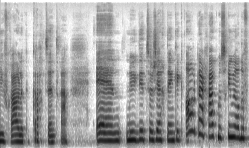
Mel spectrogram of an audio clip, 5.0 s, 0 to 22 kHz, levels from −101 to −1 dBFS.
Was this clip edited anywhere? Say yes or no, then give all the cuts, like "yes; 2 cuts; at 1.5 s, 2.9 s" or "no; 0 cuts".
no; 0 cuts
